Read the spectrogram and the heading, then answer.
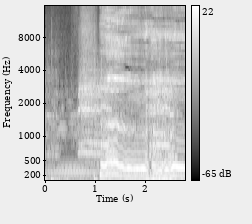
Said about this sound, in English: Can't you hear that bloody sheep? Not really, darling. Just ignore it and go to sleep.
